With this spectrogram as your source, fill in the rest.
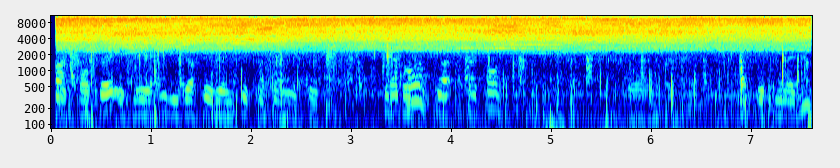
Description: Two men are talking and walking and many insects are chirping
